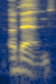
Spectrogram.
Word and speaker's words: Abend: or Abend how do you say it abent Abend okay sorry abent is a German word that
